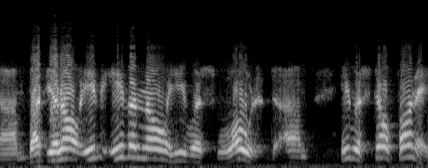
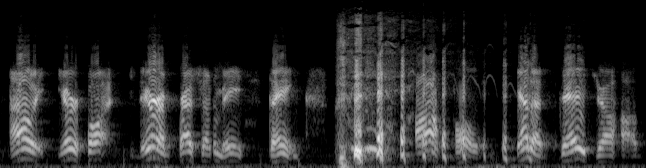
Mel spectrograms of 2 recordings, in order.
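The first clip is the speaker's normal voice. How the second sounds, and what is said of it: Imitates another person's voice. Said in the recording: “he never liked my impression”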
